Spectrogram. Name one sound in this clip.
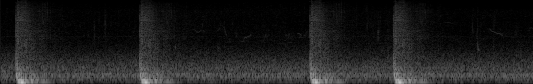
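Soft thuds sound as building tiles snap into place in a game.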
